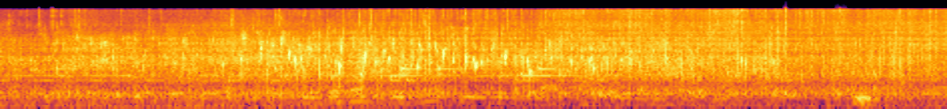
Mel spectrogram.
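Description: Onion paste frying in hot mustard oil in an aluminium karahi as a metal spatula stirs it: a steady, dense sizzle thick with fine crackles.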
